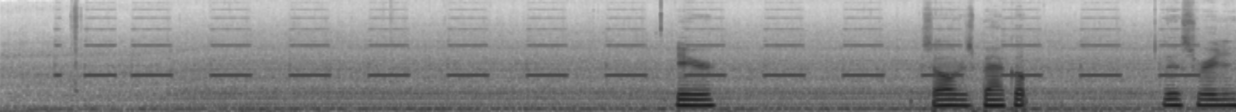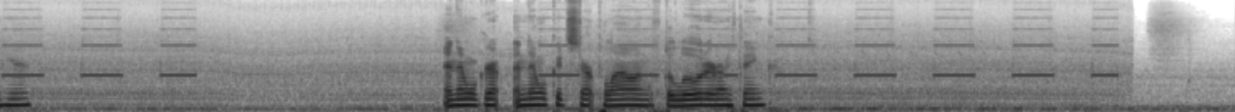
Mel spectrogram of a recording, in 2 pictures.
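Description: A truck engine rumbles steadily as it drives.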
